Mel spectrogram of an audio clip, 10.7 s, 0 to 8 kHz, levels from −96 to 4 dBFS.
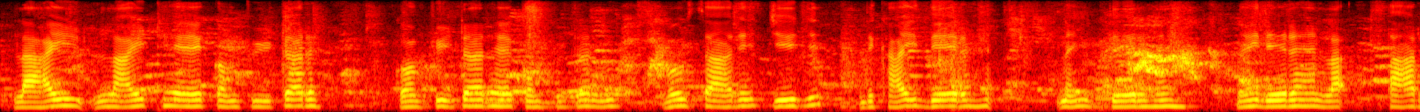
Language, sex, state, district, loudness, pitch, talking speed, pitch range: Hindi, male, Chhattisgarh, Sarguja, -24 LUFS, 165 Hz, 120 wpm, 155-170 Hz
